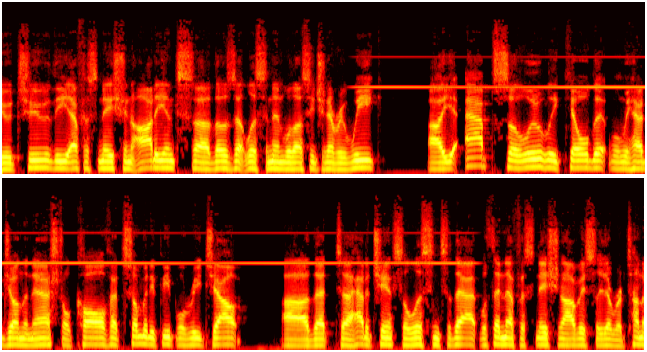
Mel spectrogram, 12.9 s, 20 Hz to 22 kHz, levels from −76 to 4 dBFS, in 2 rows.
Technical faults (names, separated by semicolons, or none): feedback whistle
